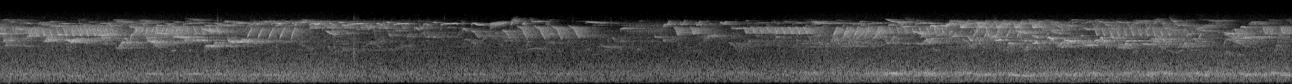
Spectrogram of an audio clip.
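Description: A dense dawn chorus of many birds singing at once in a wood, overlapping high trills, chirps and warbles that run without pause, fairly loud, with a soft hiss of steady background noise and no voices.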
